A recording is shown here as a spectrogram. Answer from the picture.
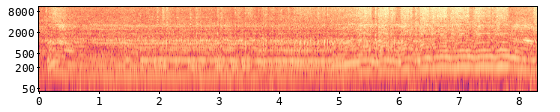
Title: YZ125X Making Noise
